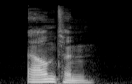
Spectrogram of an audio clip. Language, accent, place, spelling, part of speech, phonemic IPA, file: German, Germany, Berlin, ernten, verb, /ˈɛrntən/, De-ernten.ogg
- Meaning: to harvest, to reap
